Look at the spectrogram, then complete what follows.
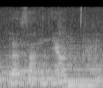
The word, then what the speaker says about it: lasagna: so it's lasagna lasagna so in italy wonder is g and n together you say okay okay it's similar to when there is s c i together uh-huh you say she but it's to say that s c i and g n both have different sounds but together like the letters makes one sound oh you know there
